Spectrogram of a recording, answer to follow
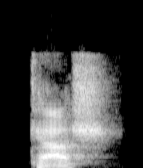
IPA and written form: kæʃ (Cash)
